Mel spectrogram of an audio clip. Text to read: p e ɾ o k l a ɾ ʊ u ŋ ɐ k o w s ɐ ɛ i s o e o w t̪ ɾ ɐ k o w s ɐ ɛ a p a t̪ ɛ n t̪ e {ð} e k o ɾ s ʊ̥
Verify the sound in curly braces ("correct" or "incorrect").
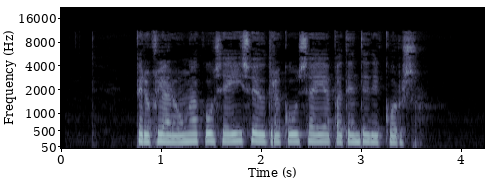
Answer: correct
